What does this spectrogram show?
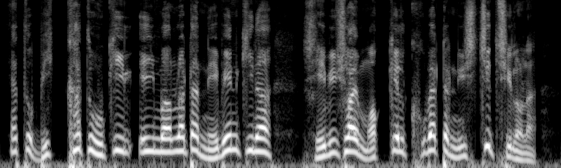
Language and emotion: Bengali, fearful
